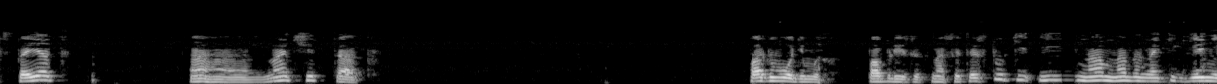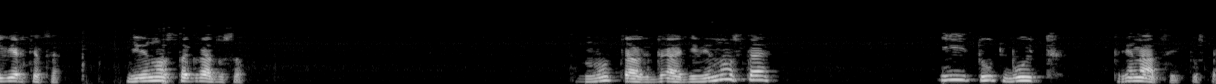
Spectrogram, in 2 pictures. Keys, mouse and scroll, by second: 6.1-8.3 drag, 8.3-9.6 middle drag, 11.8-14.0 drag, 15.1-18.0 middle drag, 19.7-24.3 drag.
